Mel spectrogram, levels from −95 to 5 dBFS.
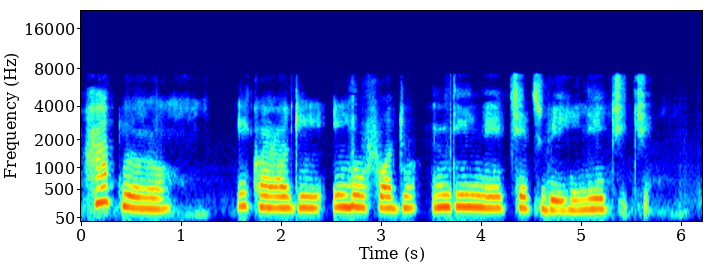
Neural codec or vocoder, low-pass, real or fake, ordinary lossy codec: codec, 16 kHz, 2 kbps, FreqCodec, smaller model; 7.2 kHz; fake; AAC, 32 kbps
